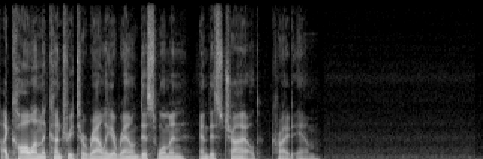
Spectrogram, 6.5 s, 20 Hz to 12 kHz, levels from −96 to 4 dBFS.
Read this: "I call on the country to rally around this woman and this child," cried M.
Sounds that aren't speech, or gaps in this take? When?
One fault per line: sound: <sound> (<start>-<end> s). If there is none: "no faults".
no faults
